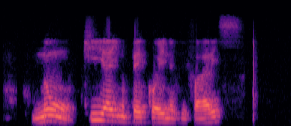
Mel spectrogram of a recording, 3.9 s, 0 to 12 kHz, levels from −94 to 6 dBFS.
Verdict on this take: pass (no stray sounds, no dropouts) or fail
pass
